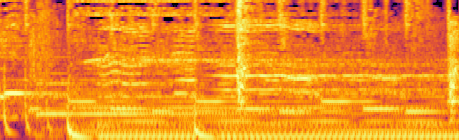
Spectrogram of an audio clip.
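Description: Background music with an electronic beat: deep kicks that drop in pitch, over held notes.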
